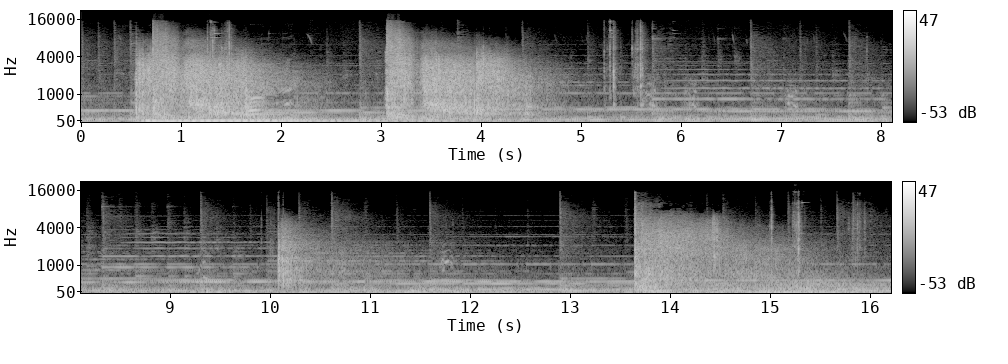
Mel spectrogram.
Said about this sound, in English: Startled by the gunfire, the boar charged off, crashing through the underbrush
